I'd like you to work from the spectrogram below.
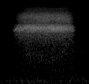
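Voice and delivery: a long voiceless hiss on "S"; "S" as a pure hissing air sound. Shown as a demonstration. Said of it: "¿No lo notan? Que hacen un despido de aire".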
